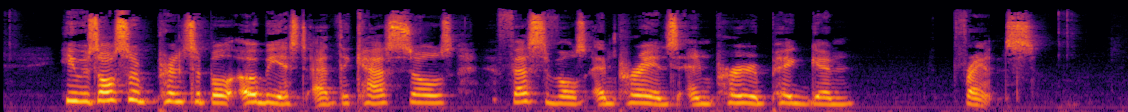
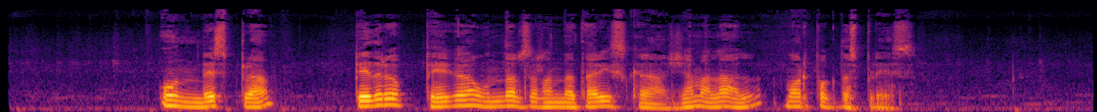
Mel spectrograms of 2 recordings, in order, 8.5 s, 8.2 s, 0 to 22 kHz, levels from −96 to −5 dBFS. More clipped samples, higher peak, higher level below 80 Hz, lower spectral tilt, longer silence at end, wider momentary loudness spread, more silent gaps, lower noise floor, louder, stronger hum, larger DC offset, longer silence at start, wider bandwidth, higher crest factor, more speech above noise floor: neither; about the same, -4 dBFS vs -6 dBFS; about the same, -62 dBFS vs -60 dBFS; second, -2 dB/octave vs -7 dB/octave; second, 0.7 s vs 1.4 s; about the same, 10 LU vs 12 LU; neither; first, -63 dBFS vs -58 dBFS; first, -22 LUFS vs -25 LUFS; neither; neither; second, 0.5 s vs 1.2 s; about the same, 16 kHz vs 16 kHz; about the same, 20 dB vs 20 dB; first, 41 dB vs 34 dB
